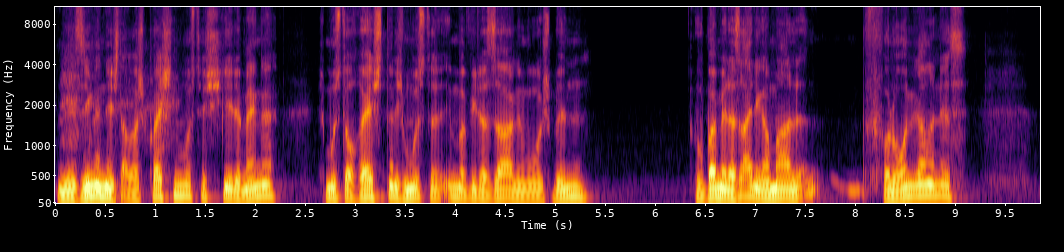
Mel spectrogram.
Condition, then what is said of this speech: Parkinson's disease. Ich habe eine gute und freche Logopädin. Das gelingt auch ganz gut.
